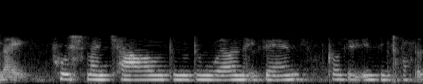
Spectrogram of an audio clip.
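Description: From start to end, the speech carries G.729 codec damage. Nothing passes above about 3.8 kHz, so it sounds boxed and dull. Rebuilding the voice from a filter, pitch predictor and sparse pulses makes it plainly rough and synthetic, which fits G.729A at 8 kbit/s.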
